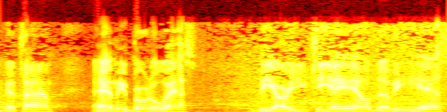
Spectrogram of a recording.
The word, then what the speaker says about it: BrutalWes: Add me, Brutal West, BRUTALWES. It ain't pronounced Brutal Walls or Brutal S or Burt Walls or nothing like that.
